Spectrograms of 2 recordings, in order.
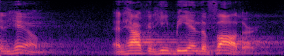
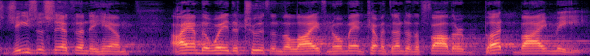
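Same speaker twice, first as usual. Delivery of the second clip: raised, forceful pulpit reading; scripture proclamation; 2 semitones higher, 5 dB louder than usual. Acted. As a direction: declare the verse to the congregation.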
